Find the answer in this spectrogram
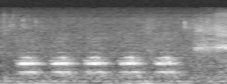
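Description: A bird calling five times in short, evenly spaced notes, faint.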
